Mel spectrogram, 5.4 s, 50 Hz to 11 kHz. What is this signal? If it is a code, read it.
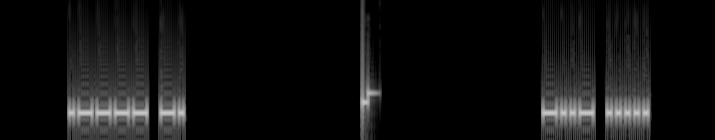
Morse code, heard as a keyed tone, about 36 wpm, 700 Hz. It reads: 1 N X 5
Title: Single-Letter Single-Number 35wpm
